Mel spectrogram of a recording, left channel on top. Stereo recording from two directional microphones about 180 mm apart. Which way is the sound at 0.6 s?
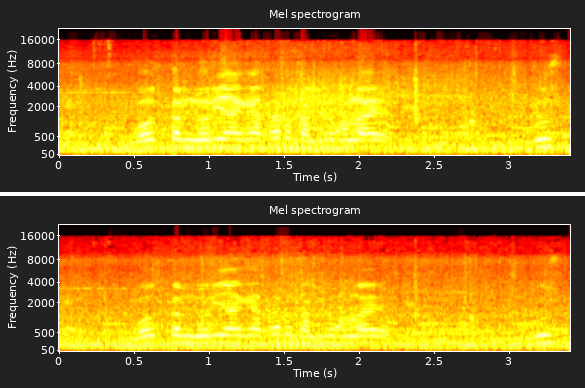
10° left (ahead or behind).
